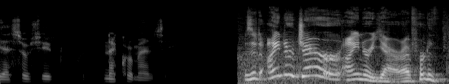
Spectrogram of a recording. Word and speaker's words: Einherjar: I'm not sure how closely the Old Norse and the Icelandic pronunciation of this word is, but at least in Icelandic it's Einherjar.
